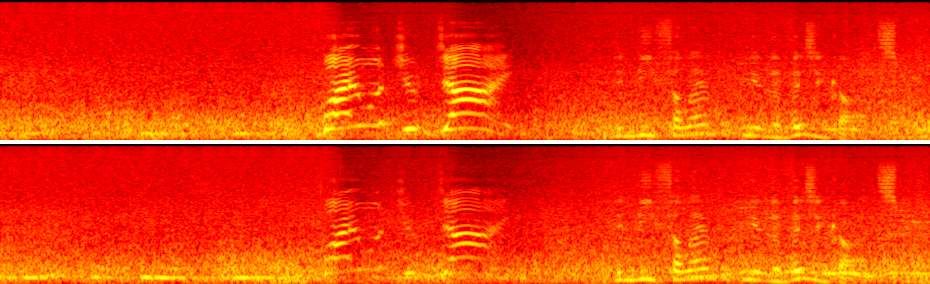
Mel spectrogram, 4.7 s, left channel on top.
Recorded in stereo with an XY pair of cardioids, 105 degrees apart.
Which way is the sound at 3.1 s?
20° right.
